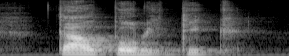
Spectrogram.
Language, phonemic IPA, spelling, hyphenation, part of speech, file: Dutch, /ˈtaːl.poː.liˌtik/, taalpolitiek, taal‧po‧li‧tiek, noun / adjective, Nl-taalpolitiek.ogg
- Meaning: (noun) language politics, language policy; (adjective) of or pertaining to language politics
